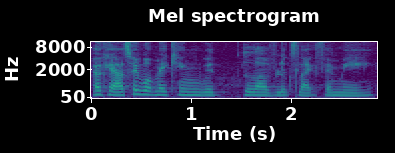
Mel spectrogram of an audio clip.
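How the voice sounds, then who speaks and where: Low-voiced woman, chatty guest. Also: fairly quick. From United Kingdom. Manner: animated and talkative, storytelling. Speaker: guest, skincare entrepreneur. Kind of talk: casual interview talk.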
